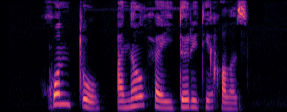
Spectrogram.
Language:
Abkhazian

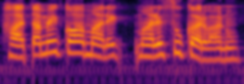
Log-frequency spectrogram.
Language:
Gujarati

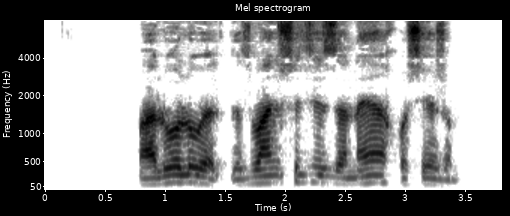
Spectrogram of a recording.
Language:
Pashto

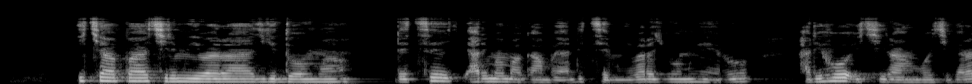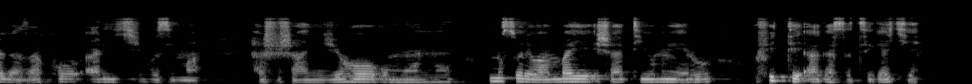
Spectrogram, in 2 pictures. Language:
Kinyarwanda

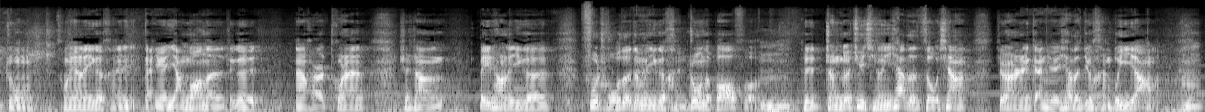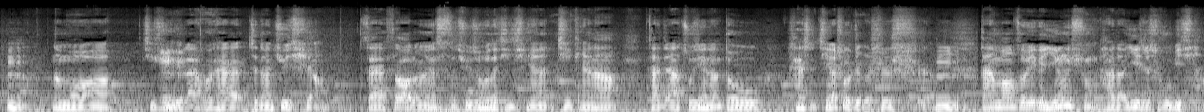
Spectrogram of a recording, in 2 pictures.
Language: Chinese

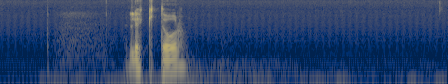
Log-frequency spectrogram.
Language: Swedish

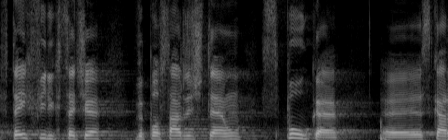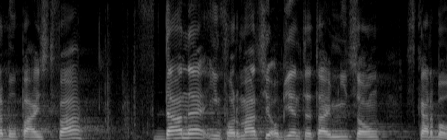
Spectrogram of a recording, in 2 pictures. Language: Polish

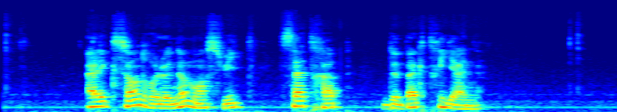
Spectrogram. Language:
French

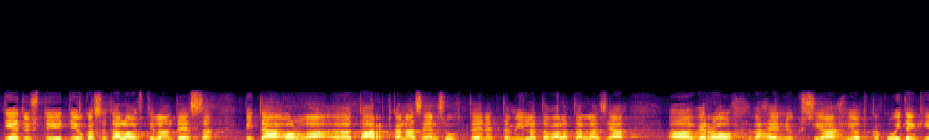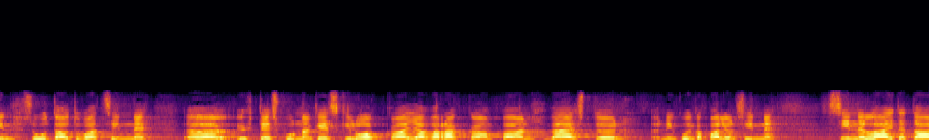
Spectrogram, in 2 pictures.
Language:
Finnish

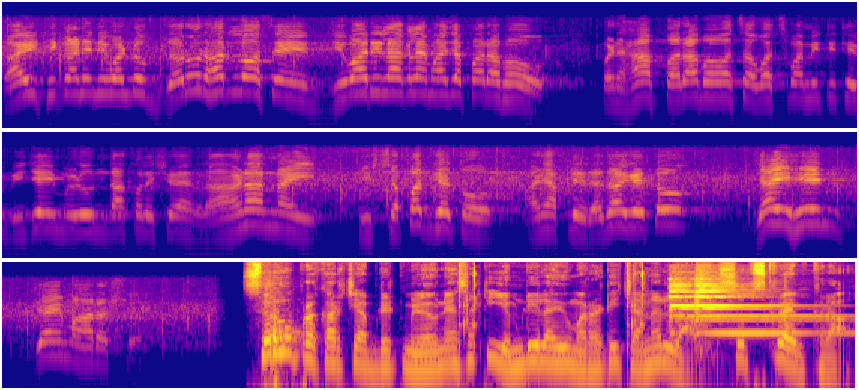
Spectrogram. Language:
Marathi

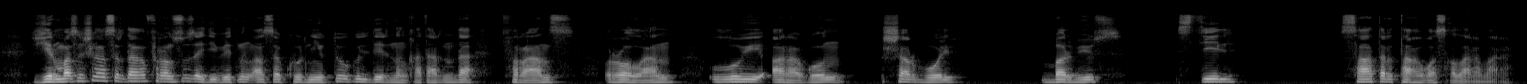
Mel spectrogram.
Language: Kazakh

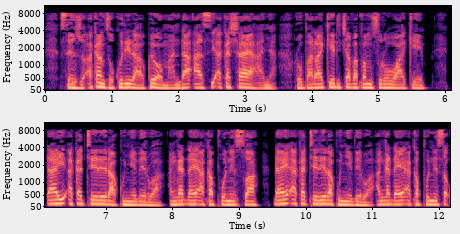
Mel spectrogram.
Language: Shona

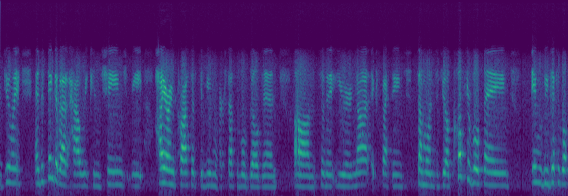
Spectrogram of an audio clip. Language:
English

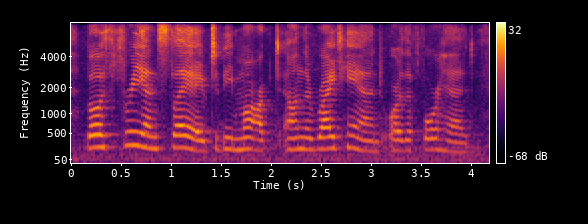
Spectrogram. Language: English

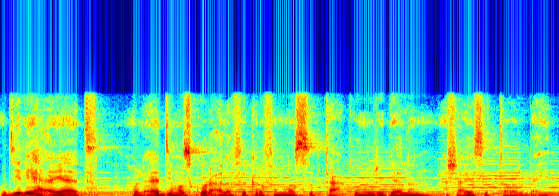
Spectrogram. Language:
Arabic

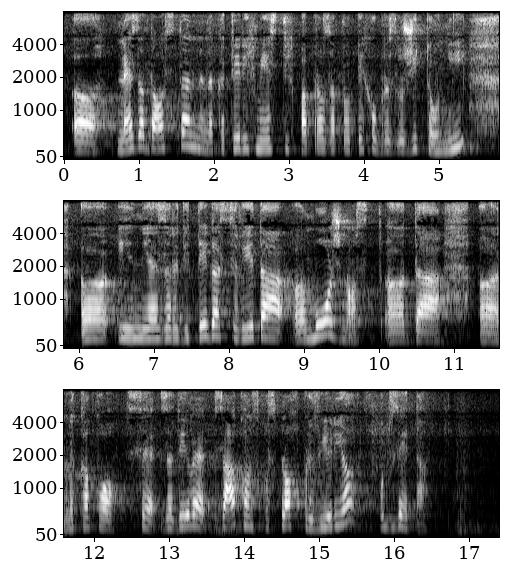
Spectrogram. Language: Slovenian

